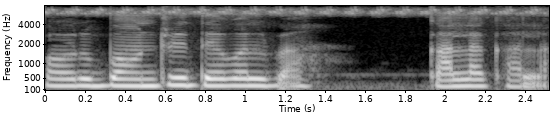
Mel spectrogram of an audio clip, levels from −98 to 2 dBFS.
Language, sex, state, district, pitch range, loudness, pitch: Bhojpuri, female, Bihar, Gopalganj, 235-250 Hz, -14 LUFS, 240 Hz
